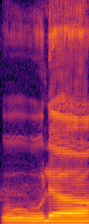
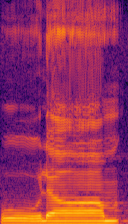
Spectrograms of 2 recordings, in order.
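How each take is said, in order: First: The word ends on an open long vowel. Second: The lips close, adding an m sound. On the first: The speaker calls it right. "അസ്ലിയായ മദ്ദിനേക്കാൾ കൂടാനും പാടില്ല" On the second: The speaker calls it wrong. "പെട്ടെന്ന് ചുണ്ട് പൂട്ടിയാൽ അവിടെ മീമും വരും"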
